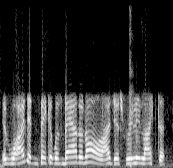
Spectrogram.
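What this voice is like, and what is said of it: Southern US accent. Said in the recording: “you sound like you're from the South ... I picked up some of the accent because I lived in Missouri for a while”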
